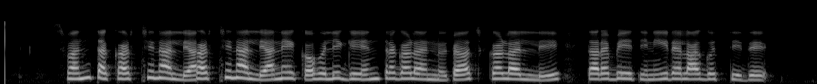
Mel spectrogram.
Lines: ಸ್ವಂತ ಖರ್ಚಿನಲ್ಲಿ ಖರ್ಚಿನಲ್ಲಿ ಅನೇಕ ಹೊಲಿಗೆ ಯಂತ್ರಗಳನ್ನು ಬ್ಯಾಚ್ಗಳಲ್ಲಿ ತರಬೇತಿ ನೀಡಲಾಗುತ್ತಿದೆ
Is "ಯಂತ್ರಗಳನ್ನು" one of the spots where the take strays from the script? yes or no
no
